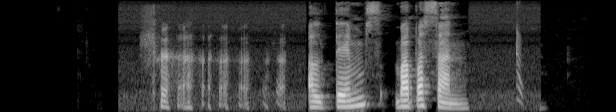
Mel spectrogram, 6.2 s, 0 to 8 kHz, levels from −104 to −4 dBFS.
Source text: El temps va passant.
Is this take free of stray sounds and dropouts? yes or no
no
